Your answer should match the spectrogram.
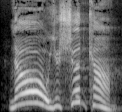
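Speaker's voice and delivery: loud, high, drawn-out objection; emphatic correction. Real, not acted. Preacher overruling an imagined excuse to skip church, emphatic. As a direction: call it out loud and slow to overrule them. Rebuts imagined don't-come reaction.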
